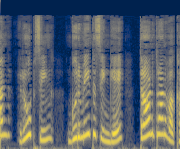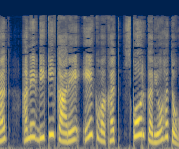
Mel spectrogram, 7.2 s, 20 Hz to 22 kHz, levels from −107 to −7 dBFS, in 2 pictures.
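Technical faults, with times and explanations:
Throughout: Vorbis compression. The speech has a plainly audible hissy, grainy quality in the upper range, with consonant onsets smeared and the tonal parts of the sound roughened. Nothing is present above about 14.2 kHz. This fits lossy coding at a low rate, likely Vorbis at around 35 kbps, where the encoder trims the top band and quantises the remaining treble so coarsely that its fine structure is replaced by noise of similar energy.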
